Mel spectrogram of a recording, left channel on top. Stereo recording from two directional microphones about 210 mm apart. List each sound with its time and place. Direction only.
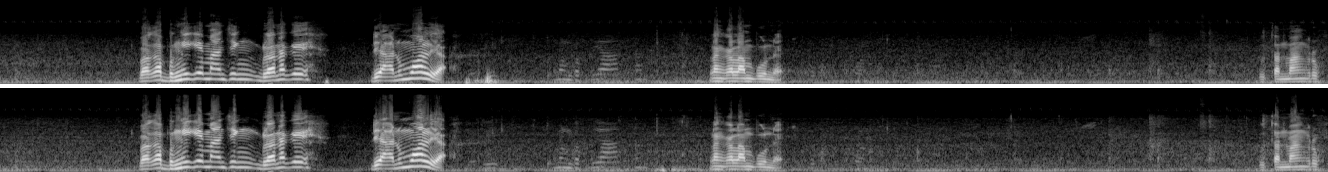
1.4 s speech: 15° left (ahead or behind)
7.1 s speech: 20° left (ahead or behind)
12.7 s speech: 5° left (ahead or behind)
